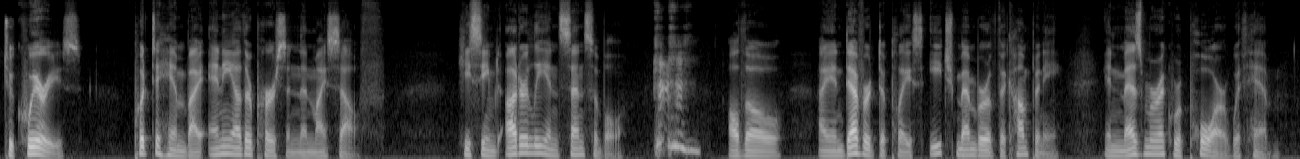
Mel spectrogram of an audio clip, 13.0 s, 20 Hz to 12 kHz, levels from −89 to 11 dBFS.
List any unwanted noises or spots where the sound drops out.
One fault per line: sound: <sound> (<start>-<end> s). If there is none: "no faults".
sound: throat clearing (6.5-7.0 s)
